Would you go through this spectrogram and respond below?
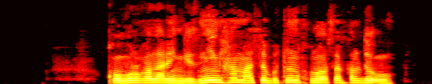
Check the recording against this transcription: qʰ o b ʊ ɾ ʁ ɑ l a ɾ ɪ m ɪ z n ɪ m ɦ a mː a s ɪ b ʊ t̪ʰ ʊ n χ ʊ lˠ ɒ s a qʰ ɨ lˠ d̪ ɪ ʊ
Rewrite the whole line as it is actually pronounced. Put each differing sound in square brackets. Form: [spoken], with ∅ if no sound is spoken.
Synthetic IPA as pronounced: qʰ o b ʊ ɾ ʁ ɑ l a ɾ ɪ [ŋ] ɪ z n ɪ [ŋ] ɦ a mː a s ɪ b ʊ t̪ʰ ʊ n χ ʊ lˠ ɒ s a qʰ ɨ lˠ d̪ ɪ ʊ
